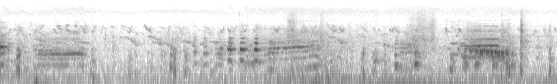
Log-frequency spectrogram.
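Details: Mother hen with her chicks, scattered clucks and short harmonic calls around one kilohertz, irregular and spaced out, with a louder cluck burst near the end over a low steady background hum.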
